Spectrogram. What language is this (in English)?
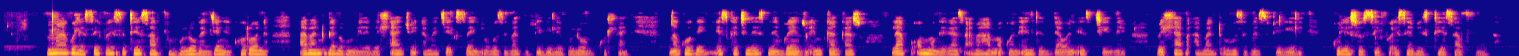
North Ndebele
